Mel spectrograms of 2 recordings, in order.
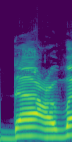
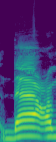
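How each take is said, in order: First: The 'ain sound is pronounced clearly. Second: The 'ain sound is pronounced clearly.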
